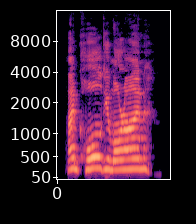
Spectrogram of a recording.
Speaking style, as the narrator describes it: Lucy hollered

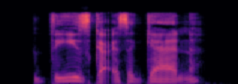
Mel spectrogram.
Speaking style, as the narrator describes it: Bitch snarled

